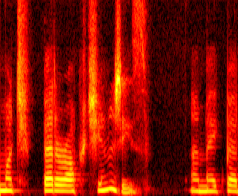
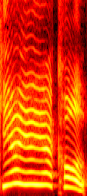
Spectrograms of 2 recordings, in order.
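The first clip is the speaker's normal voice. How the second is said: high, loud, gushing mock welcome; insincere invitation; 13 semitones higher, 7 dB louder, faster than usual. Irish host inviting without meaning it, mock-insincere welcome. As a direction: overdo the empty invite. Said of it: "we don't really mean it".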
